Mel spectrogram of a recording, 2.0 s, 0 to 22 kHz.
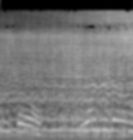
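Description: Gas-powered 1/6-scale RC unlimited hydroplanes running at race speed, their small two-stroke engines whining loudly. The pitch slides down early, climbs again about a second and a half in, and drops once more near the end as the boats pass and turn.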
